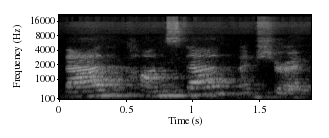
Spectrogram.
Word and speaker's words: Bad Cannstatt: Bad Cannstatt. Bad Cannstatt.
